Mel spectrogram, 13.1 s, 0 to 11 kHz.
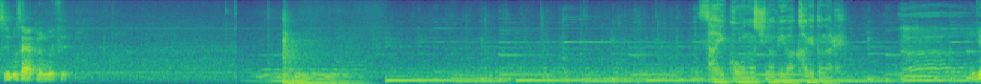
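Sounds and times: held low music notes: 3.3 - 13.0
deep boom: 3.8 - 4.9.

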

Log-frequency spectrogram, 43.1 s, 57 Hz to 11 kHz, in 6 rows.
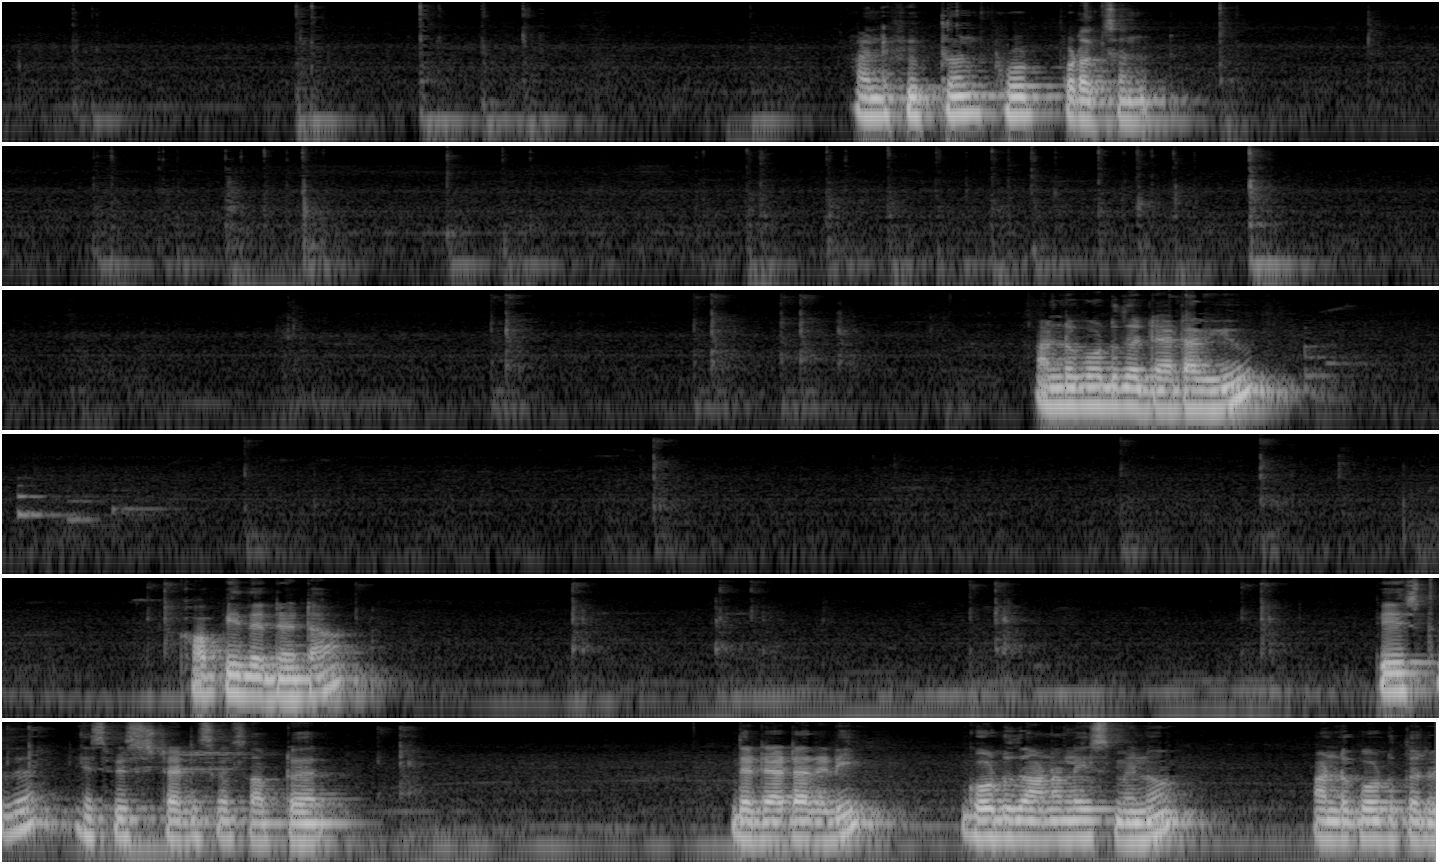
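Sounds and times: keyboard typing: 0.3 - 0.7, 1.4 - 3.0, 3.6 - 4.0, 6.0 - 7.0, 7.6 - 10.0, 10.6 - 13.7, 16.8 - 17.2, 17.8 - 18.7, 20.9 - 23.0, 31.6 - 32.7, 33.5 - 34.0, 34.9 - 35.3
computer mouse clicks: 16.8 - 17.2, 17.8 - 18.7, 24.8 - 25.0, 27.1 - 28.4, 29.4 - 29.7, 31.6 - 34.0, 34.9 - 35.3, 37.8 - 38.2.

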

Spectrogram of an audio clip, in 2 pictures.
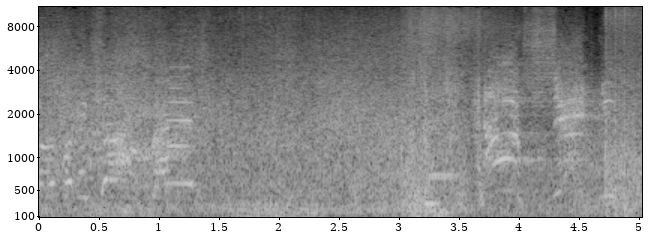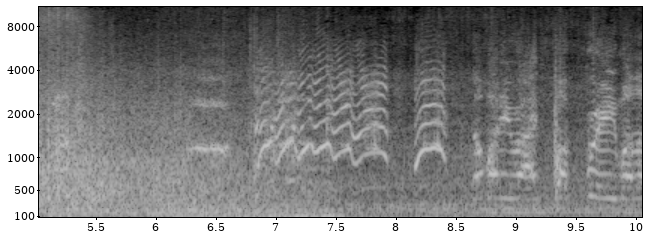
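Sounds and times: car and street noise: 0.0 - 10.0
loud bangs: 3.0 - 6.8
gunshots: 4.6 - 5.8.

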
